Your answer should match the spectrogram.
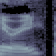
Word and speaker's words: Hire: No, so it's Hiri, but my yeah.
